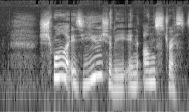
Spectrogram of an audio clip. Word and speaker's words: schwa: John no not really it's actually called schwa schwa which is pretty strange when you think about it because the word schwa doesn't have the schwa sound uh in it so why is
